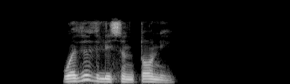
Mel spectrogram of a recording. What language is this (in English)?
Kabyle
